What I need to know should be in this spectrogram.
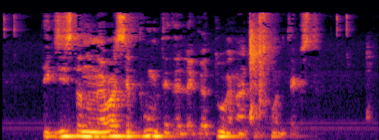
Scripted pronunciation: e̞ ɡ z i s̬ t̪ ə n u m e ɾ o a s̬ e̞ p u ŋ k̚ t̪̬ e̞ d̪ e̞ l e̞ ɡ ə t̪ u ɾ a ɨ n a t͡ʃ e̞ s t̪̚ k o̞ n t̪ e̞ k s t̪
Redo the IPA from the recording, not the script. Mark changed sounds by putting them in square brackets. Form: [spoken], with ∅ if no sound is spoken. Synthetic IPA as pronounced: e̞ ɡ z i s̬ t̪ ə n u m e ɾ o a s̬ e̞ p u ŋ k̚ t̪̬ e̞ d̪ e̞ l e̞ ɡ ə t̪ u ɾ [ə] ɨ n a t͡ʃ e̞ s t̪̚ k o̞ n t̪ e̞ k s t̪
